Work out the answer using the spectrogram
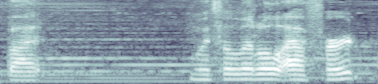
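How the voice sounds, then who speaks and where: An actress playing a weary, candid female engineer in a video game cutscene, talking in a measured, confiding way. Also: on the low side, level tone, music in the background, lightly acted. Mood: concerned, explanatory.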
